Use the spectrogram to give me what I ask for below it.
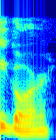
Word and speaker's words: Igor: And then he goes, so you must be Igor. And he's like, no, I'm afraid it's called Igor, sir.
